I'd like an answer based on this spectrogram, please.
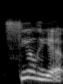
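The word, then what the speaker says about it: Célia: So my name in Portuguese, if you pronounce my name in Portuguese, although I present myself as Celia all the time here in North America, my name in Portuguese is pronounced Celia.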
